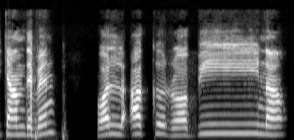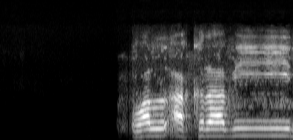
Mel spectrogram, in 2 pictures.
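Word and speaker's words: والأقربين: ওয়াল আকরা রবি, নুন যাবার না, অল আকরাবি না, বি টান দেবেন, ওয়াল আক রবিনা।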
